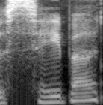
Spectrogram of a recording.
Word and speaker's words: ceiba: Central America and South America, the ceiba tree. Am I pronouncing that correctly? – Yes.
